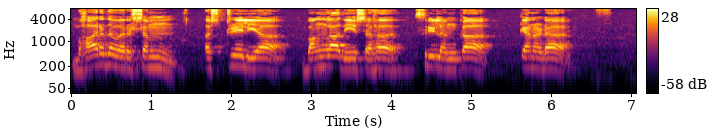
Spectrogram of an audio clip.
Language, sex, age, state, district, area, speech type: Sanskrit, male, 18-30, West Bengal, Bankura, urban, spontaneous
